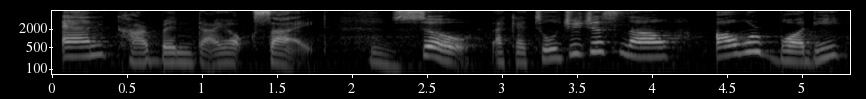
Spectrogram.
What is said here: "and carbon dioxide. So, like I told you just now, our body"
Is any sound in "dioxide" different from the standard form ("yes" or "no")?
no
